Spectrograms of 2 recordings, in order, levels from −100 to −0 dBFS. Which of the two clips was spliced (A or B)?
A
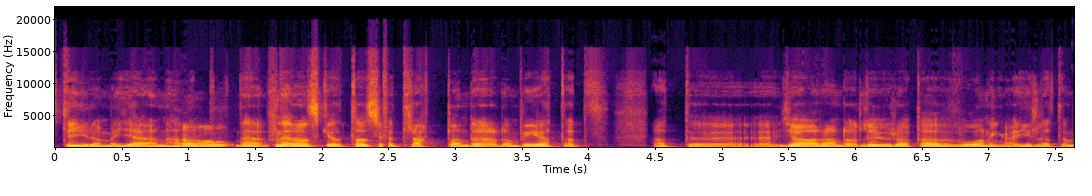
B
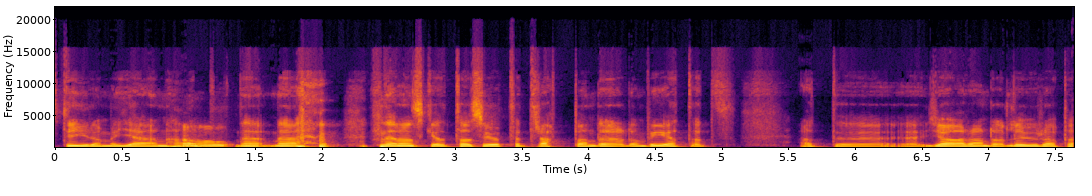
A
